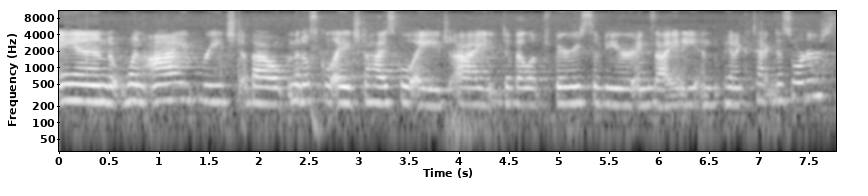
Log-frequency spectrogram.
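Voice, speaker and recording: A woman speaks in a flat, monotone way. Room echo is audible, along with noticeable background noise. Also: fairly high pitch for a woman, moderate pace. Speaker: community theatre actor. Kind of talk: group interview. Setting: theatre during dress rehearsal. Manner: loud.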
